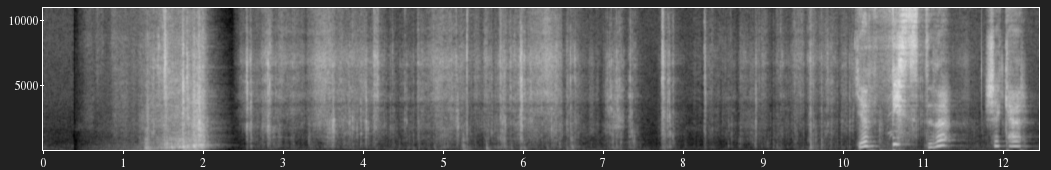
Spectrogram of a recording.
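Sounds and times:
rustling crinkling papers: 0:00.8 - 0:12.3
dresser drawer sliding open with a broad scrape: 0:00.9 - 0:02.2
speech: 0:10.2 - 0:10.5, 0:11.1 - 0:12.4.

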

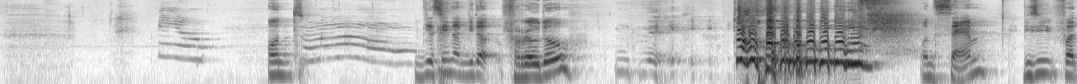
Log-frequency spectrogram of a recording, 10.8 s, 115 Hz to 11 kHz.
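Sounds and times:
speech: 0:02.7 - 0:03.2, 0:04.2 - 0:10.7
laughter: 0:06.5 - 0:09.0
drawn-out meow-like eagle cry: 0:07.4 - 0:09.0.

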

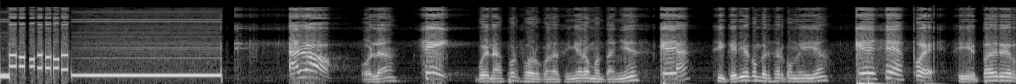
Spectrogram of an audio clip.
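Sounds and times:
touch-tone dialling of a telephone number: 0:00.0 - 0:00.9
long steady telephone tone: 0:00.0 - 0:02.2
speech: 0:03.7 - 0:10.1.

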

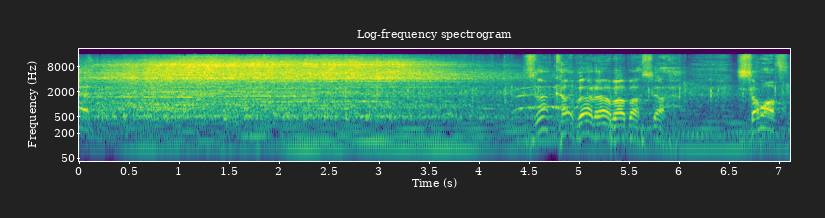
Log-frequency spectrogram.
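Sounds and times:
audience roaring during a sermon: 0:00.0 - 0:05.5
individual voices screaming and shouting: 0:00.0 - 0:06.0
speech: 0:04.6 - 0:06.0, 0:06.6 - 0:07.1.

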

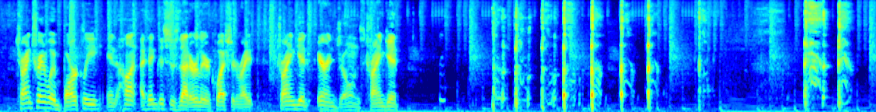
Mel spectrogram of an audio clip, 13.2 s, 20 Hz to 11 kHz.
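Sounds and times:
speech: 0:00.3 - 0:06.8
throat clearing: 0:07.4 - 0:09.9, 0:12.1 - 0:12.8
person coughing and choking after breathing in wrong: 0:07.4 - 0:10.7, 0:12.0 - 0:12.8.

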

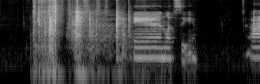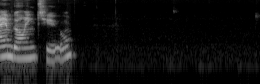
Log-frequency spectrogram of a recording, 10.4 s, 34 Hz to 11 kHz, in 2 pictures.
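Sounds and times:
playing cards being shuffled: 0:00.6 - 0:02.6
speech: 0:02.6 - 0:04.0, 0:04.9 - 0:06.8.

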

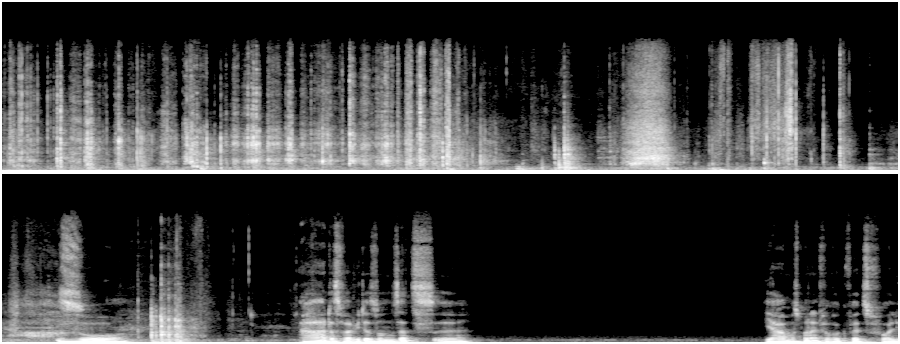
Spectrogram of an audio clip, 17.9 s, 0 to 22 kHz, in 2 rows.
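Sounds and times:
something being cut open: 0:00.0 - 0:05.2
crinkly rustling and scraping with a tearing texture: 0:00.0 - 0:11.4
speech: 0:09.7 - 0:10.0, 0:12.2 - 0:13.8, 0:16.6 - 0:17.9.

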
